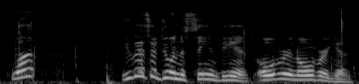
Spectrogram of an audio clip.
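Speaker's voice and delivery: high squeaky "What?" then quick teasing complaint; mock surprise. Real, not acted. Parent teasing kids at bedtime, mock surprise. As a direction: pretend to be shocked at the listeners.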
